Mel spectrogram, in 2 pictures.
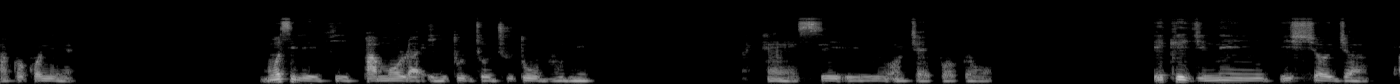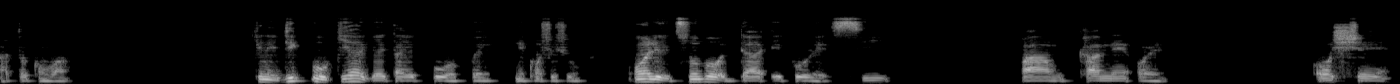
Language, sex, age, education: Yoruba, male, 46-60, tertiary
